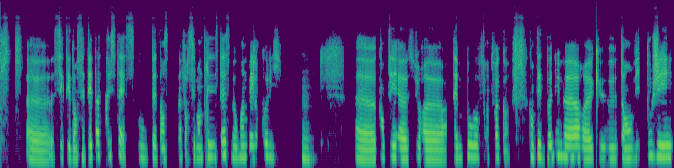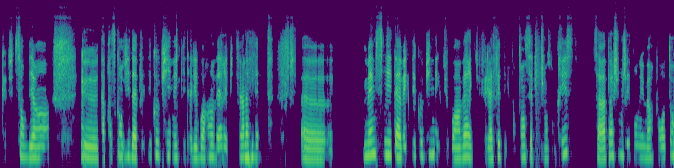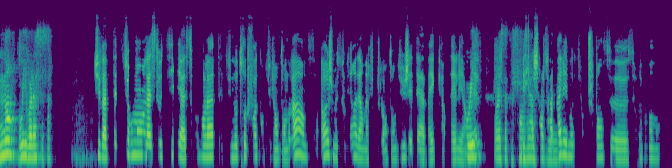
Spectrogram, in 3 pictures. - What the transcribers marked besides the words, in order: distorted speech; other background noise; chuckle; tapping
- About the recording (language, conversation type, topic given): French, unstructured, Comment une chanson peut-elle changer ton humeur ?
- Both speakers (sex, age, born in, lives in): female, 30-34, France, France; female, 50-54, France, France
